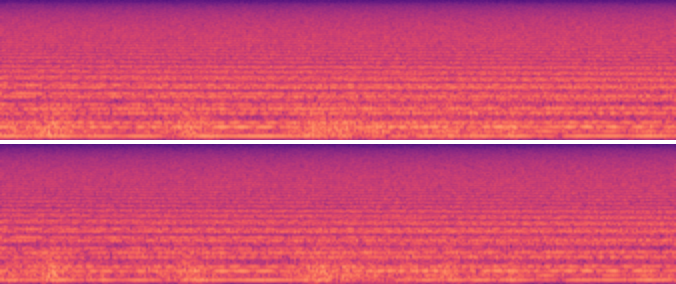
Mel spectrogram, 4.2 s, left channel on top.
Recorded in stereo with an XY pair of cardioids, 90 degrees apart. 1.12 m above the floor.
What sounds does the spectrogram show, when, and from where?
0.0 s a drone: 15° left; by 4.2 s 10° left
